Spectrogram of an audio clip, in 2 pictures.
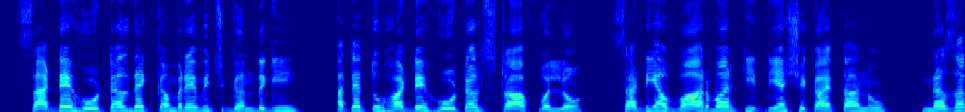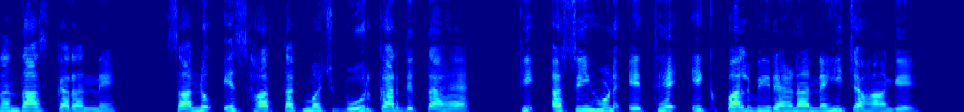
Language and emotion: Punjabi, disgusted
